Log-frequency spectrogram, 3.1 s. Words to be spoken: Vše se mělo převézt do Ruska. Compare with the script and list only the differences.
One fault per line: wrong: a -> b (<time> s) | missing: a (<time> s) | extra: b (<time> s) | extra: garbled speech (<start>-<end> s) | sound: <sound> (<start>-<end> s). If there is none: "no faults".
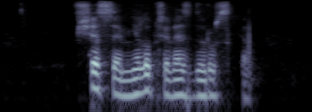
no faults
